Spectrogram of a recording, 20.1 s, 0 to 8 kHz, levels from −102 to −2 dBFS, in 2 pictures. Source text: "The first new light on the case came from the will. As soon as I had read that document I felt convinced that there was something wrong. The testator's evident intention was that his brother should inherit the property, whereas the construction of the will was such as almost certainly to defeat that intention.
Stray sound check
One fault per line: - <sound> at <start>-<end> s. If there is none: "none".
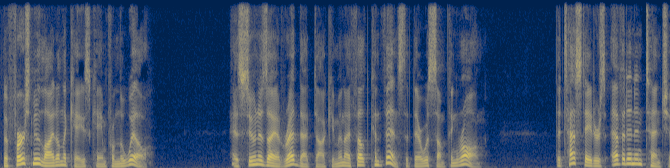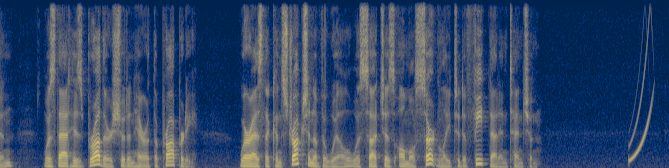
- chirp at 19.5-19.9 s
